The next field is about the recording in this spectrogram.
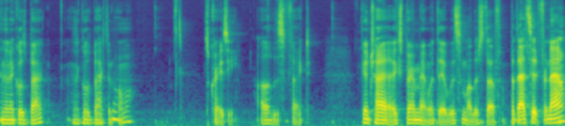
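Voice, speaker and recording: Talking at a very fast pace, a man sounds animated, with lively intonation, vocal fry and big swings in loudness. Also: fairly low pitch for a man. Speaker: motion graphics tutorial creator. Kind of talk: tutorial. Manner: casual, animated.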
